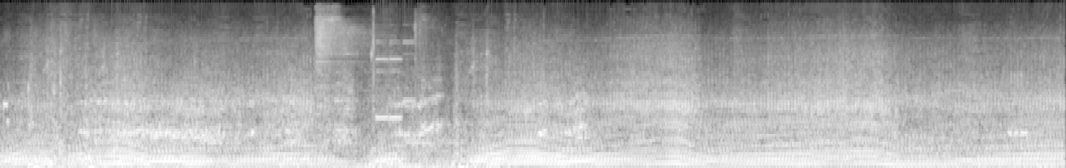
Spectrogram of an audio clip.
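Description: Car engine in a NoPixel roleplay game pulling up, a continuous loud motor whine rising and falling with gear changes and revs, a brief thump and short electronic blips partway through.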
